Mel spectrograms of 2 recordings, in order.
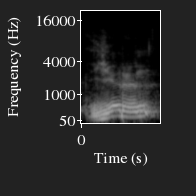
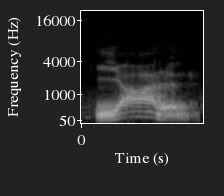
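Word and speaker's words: yarın: you will hear jiren is tomorrow and you will hear a lot of native turkish speakers pronounce it yaden they will make it a long first syllable but it is not so long it's just saying would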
